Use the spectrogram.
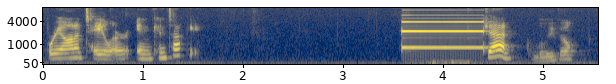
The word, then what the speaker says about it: Louisville: Louisville. Louisville is correct.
